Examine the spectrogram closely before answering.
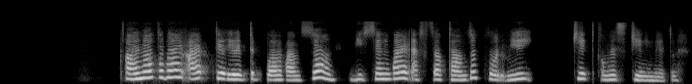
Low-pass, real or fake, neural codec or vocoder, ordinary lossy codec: none; fake; codec, 16 kHz, 0.5 kbps, FreqCodec, smaller model; none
